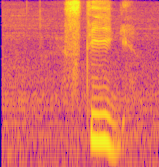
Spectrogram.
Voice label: "stig", norwegian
